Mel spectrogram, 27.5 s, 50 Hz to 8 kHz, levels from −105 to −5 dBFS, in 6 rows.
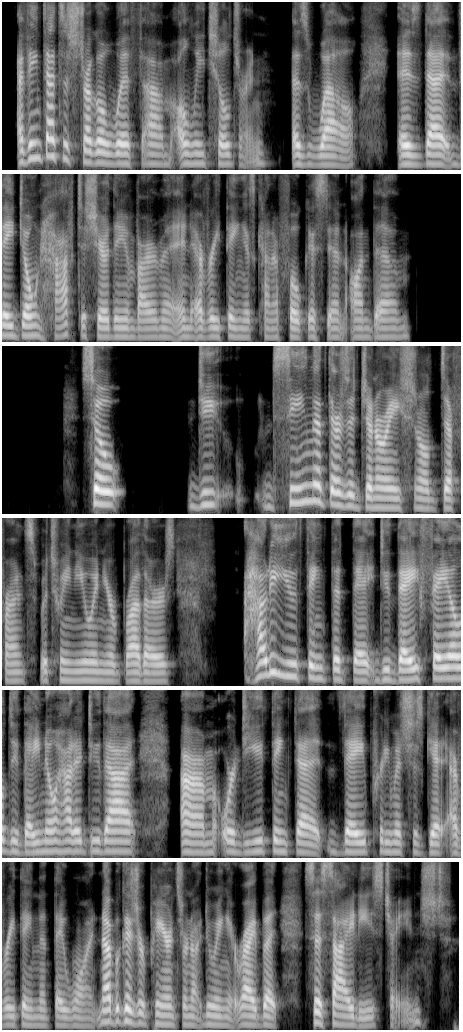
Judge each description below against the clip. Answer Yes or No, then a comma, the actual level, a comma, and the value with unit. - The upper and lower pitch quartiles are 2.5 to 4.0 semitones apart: Yes, average, 2.8 semitones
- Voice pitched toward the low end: No, medium, 165 Hz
